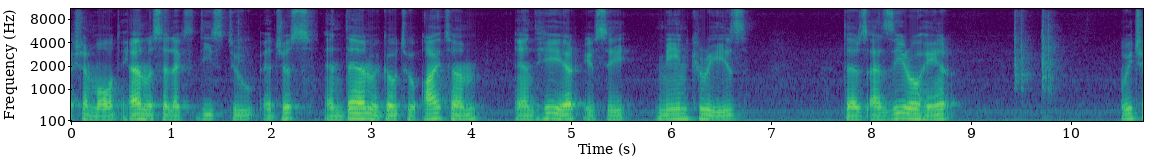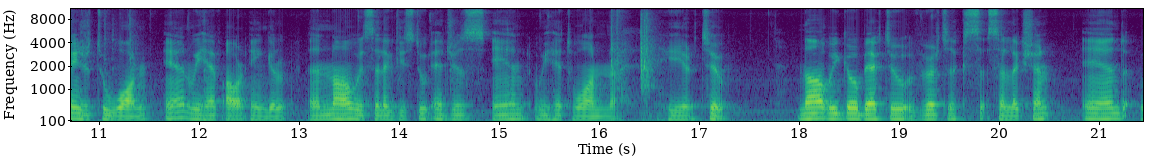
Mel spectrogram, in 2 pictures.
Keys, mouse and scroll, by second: 9.1 click, 11.4 shift+middle click, 19.1 click.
